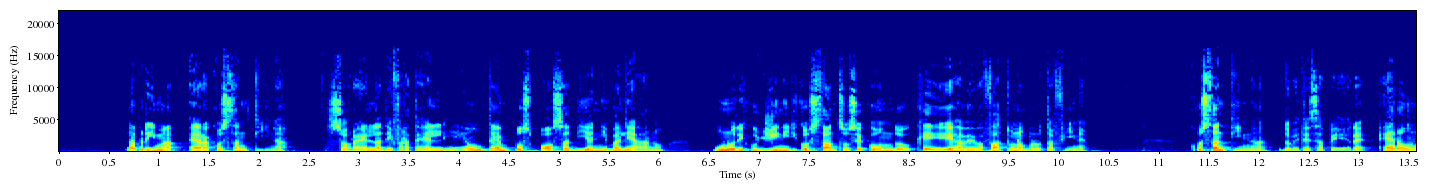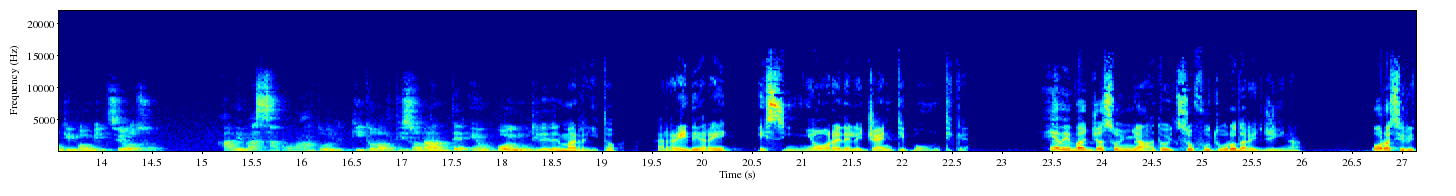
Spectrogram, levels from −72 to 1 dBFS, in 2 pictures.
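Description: From 13.49 s to 18.54 s the speech turns roomy, hollow and bass-light, about 5 dB quieter, with more room noise. This suggests a switch to a distant microphone, likely because the close one failed. Unlike added reverb, level, tone and noise change together, abruptly.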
